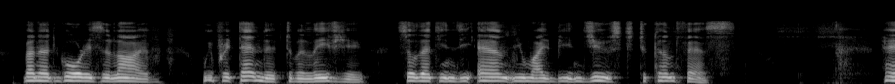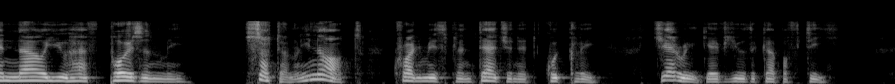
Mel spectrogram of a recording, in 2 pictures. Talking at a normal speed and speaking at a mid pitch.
No: slow, 130 wpm; medium, 155 Hz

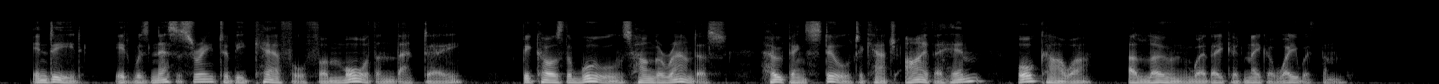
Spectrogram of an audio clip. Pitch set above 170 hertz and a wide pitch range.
No: very low, 80 Hz; wide, 6.2 semitones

